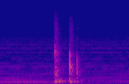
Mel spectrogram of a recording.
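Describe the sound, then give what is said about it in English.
Two or three dull knocks, given in answer to a question put to a supposed ghost, land in quick succession, fairly soft, with a steady low hum in the quiet background and no talking. “Was that two or three knocks?”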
